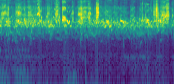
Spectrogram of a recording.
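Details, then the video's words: Aviary budgie flock giving a dense burst of squawks and shrill chirps, with a few sharper whistled notes poking through the continuous chatter. "Beautiful Budgies Birds Singing and Chirping Sounds"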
